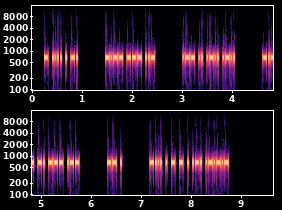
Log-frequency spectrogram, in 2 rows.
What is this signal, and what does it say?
Morse code, heard as a keyed tone, about 46 wpm, 700 Hz. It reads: THEN YOU WILL KNOW ME BETTER.
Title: 3x Word-Spacing - Sentences from Top 400 Words - 45wpm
